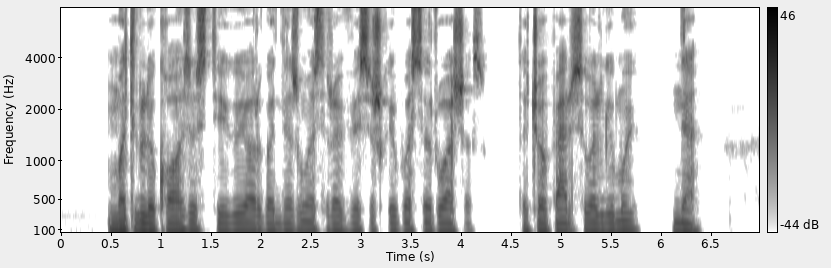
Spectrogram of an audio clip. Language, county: Lithuanian, Vilnius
